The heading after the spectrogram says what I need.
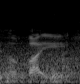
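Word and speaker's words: Hawaiʻi: Beach or Eva it's ew a but it's pronounced Eva in O Hawaiian Hawaii is actually Havi uh it's kind of been I don't want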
